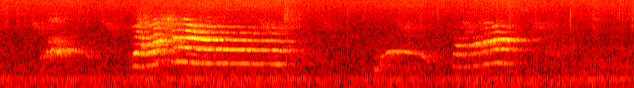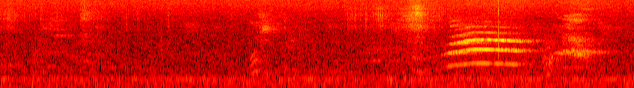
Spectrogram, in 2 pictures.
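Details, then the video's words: Mother cat and meowing baby kittens: soft, fairly faint meows in short bursts, some with rising-falling shape, separated by long quiet stretches with low background hum. "Mom Cat Talking to her Meowing Baby Kittens"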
